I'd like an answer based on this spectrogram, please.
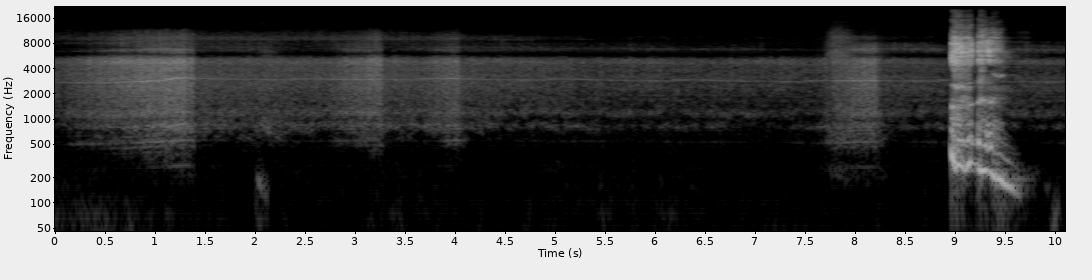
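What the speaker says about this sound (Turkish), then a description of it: "Arkadaşlar bazen öksürüyorum kusura bakmayın" Several muffled coughs and throat clearings spaced out over quiet background hiss, ending with one louder, close, rasping cough.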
